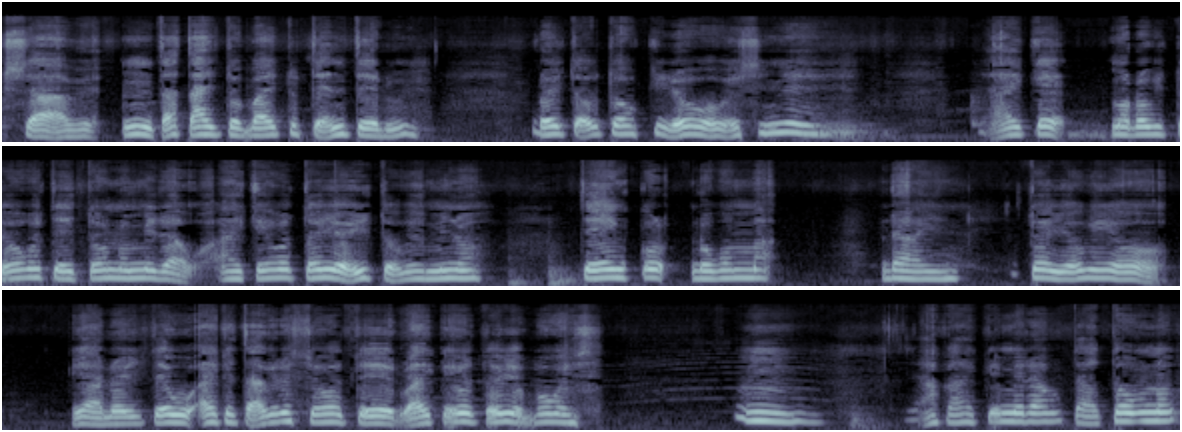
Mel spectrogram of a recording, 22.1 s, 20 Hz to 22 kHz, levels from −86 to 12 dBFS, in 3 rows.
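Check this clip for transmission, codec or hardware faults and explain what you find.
One codec fault runs through the whole clip. The speech is likely HE-AAC compressed, with plainly audible damage, which fits a bitrate near 20 kbps. The treble is rebuilt from lower bands, so its harmonics misalign. Sibilants sound gritty and metallic. Nothing remains above 14.9 kHz.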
